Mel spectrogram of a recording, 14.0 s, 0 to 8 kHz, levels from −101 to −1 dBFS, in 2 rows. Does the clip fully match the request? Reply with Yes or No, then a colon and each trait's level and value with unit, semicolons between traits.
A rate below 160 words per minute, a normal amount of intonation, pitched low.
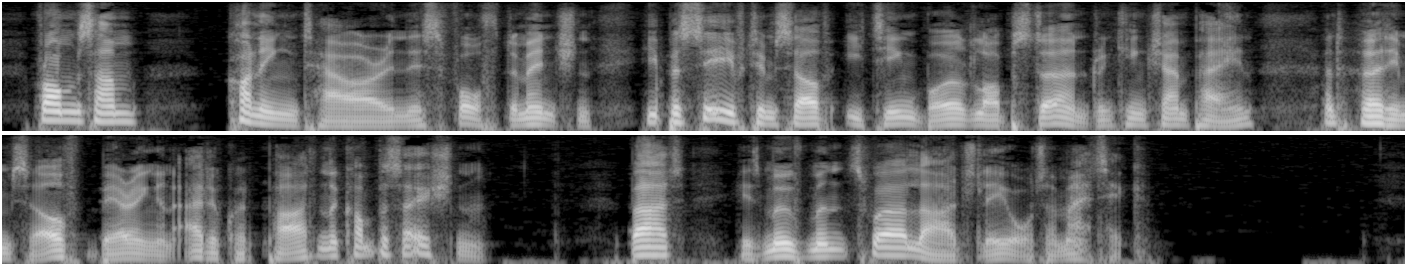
No: average, 140 wpm; wide, 6.8 semitones; low, 105 Hz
